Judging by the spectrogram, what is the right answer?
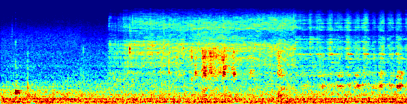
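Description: Liquid hissing and splashing as a grimy drum-brake part is washed over a pan of cleaning solvent, starting about one and a half seconds in. In the last couple of seconds this gives way to a brush scrubbing the part in quick scratchy strokes.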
